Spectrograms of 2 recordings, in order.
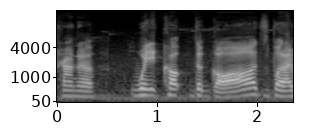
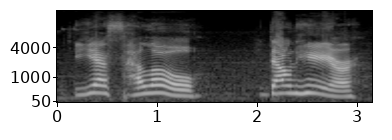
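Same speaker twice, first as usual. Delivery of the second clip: slightly booming voice; 4 semitones higher than usual. A game character who speaks Sylvan greets someone from below, in a slightly booming voice. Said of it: "my voice like boom a little".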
